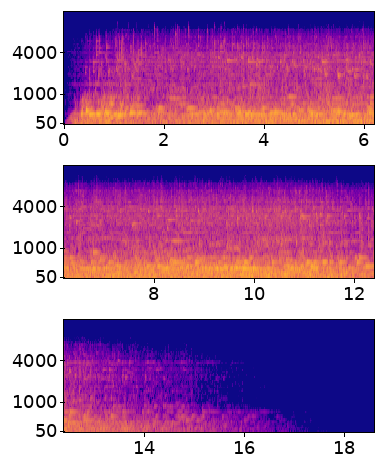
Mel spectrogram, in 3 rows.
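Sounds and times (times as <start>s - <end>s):
bubbles in a jar: 0.1s - 14.2s.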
